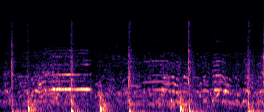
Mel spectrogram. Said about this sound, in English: An angry mob protesting U.S. airstrikes in Iraq and Syria that killed Iranian-backed Iraqi militiamen smashed through the front entrance of the American embassy in Baghdad.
